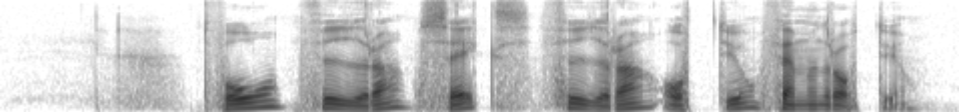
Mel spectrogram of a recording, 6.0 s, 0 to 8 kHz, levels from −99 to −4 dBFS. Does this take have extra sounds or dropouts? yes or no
no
